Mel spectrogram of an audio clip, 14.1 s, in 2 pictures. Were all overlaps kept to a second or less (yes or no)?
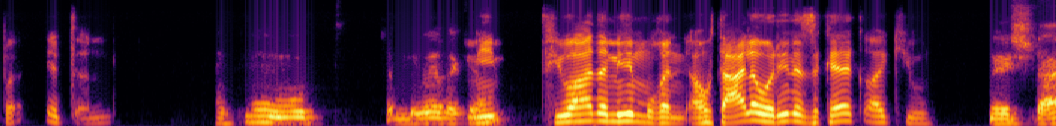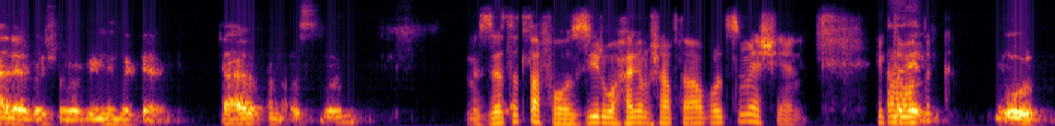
yes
